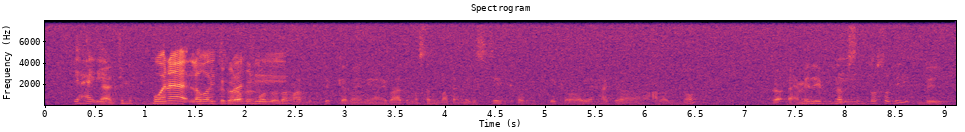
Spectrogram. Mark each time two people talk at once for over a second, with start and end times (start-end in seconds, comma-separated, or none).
1.1-2.5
